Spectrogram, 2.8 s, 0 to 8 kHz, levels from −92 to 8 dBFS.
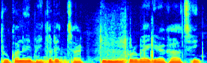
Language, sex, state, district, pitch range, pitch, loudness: Bengali, male, West Bengal, Cooch Behar, 130-150 Hz, 140 Hz, -14 LUFS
